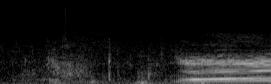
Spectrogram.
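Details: African buffalo bull in the wild, seized by four male lions as the rest of the herd comes near; after a quiet, rustling start, a loud, harmonic, drawn-out bellow rises abruptly and holds steady to the end.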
